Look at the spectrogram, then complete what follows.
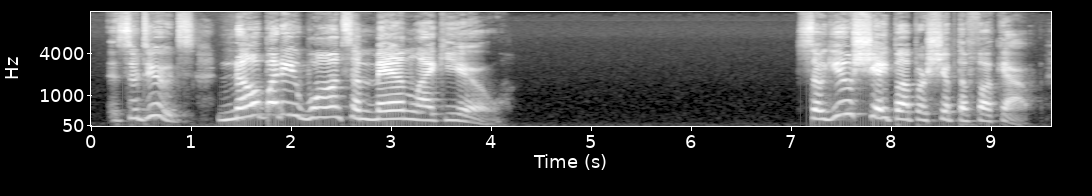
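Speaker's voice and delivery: shouting angrily. Calling out men who hurt women during a card reading: yelling. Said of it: "now I'm yelling".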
